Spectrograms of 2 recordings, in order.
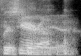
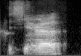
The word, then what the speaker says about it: Teixeira: Against Textera. – I think it's Blachowicz. – Blachowicz? – Blachowicz. – Blachowicz. – And Teixeira. – Teixeira. October 30th.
